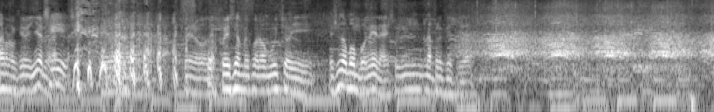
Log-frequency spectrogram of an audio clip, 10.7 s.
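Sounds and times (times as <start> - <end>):
speech: 0.0 - 7.4
laughter: 0.6 - 3.7
football stadium crowd chanting: 7.1 - 10.6.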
